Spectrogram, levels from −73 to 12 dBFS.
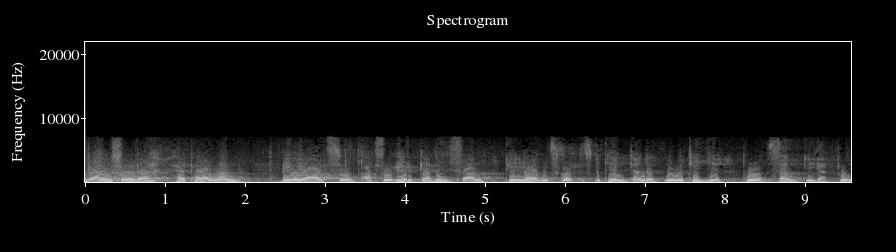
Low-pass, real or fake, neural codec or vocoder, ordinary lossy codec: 7.2 kHz; real; none; MP3, 32 kbps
